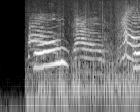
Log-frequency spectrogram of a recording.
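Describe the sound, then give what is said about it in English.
Several cats meow in quick succession, three long, drawn-out cries, loud, each rising and falling in pitch, with no talking. “Why the cats?”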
